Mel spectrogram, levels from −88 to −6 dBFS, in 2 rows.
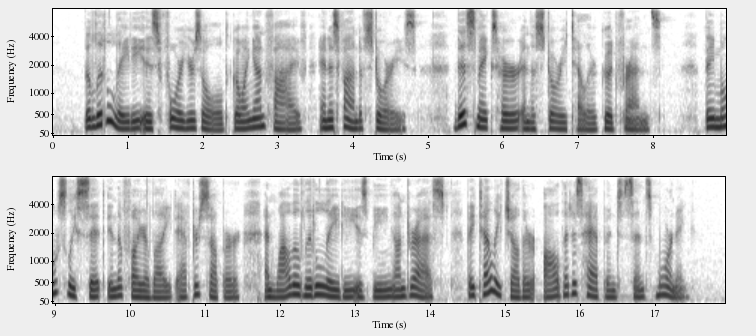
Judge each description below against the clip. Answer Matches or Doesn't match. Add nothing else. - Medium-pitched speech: Matches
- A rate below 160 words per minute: Doesn't match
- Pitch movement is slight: Doesn't match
